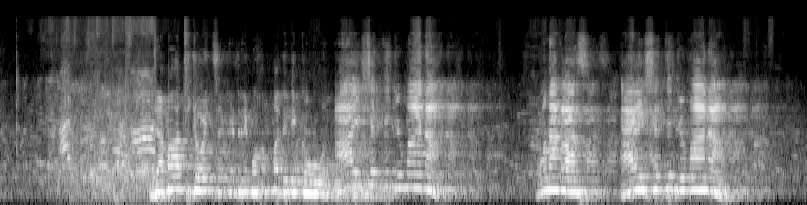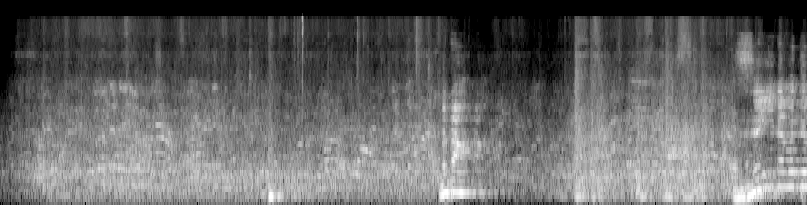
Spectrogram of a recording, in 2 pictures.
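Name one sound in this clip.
A man speaks with animation into a microphone over loudspeakers.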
